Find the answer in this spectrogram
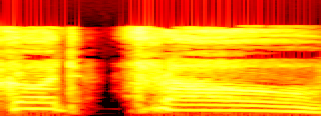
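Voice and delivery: effortful, labored, rasping gorilla voice, "throw" stretched out. The gorilla calls back to Grant during their game of catch, Sheena's labored, rasping voice. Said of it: "in her labored, rasping voice".

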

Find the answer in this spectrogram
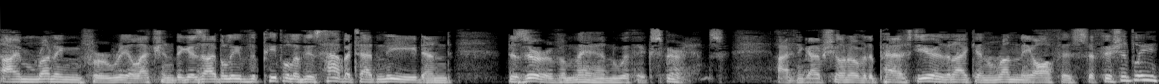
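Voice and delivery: ordinary delivery

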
